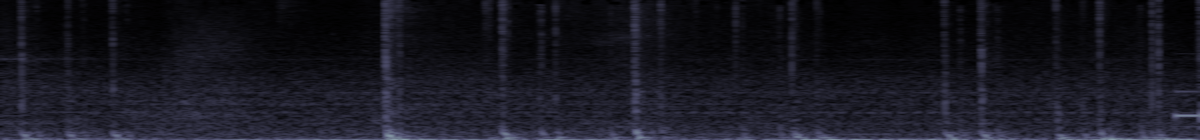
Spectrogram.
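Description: Typing on a computer keyboard: irregular key clicks, with one louder keystroke about two seconds in.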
